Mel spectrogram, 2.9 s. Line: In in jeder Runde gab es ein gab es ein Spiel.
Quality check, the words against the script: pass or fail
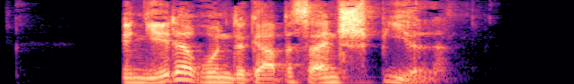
fail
